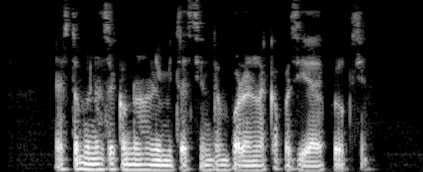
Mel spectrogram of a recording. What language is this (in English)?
Spanish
